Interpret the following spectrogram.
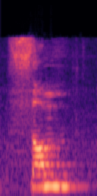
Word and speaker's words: thumb: 이렇게 끝이 MB로 끝나는 단어는 이유 불문하고 B가 묵음입니다. 따라서 새끼양, lamb, thumb, bomb, comb.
